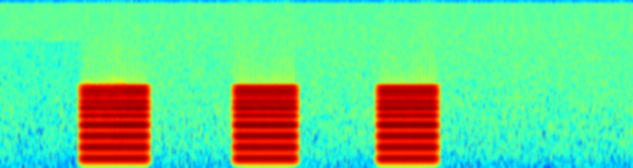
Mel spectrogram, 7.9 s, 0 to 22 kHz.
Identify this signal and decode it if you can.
Ship horn signal, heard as a ship's horn, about 260 Hz. 3 short. At sea: I am operating astern propulsion.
